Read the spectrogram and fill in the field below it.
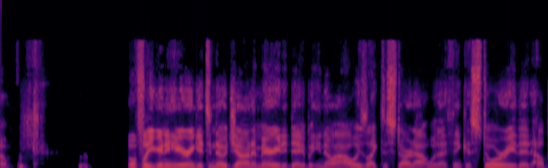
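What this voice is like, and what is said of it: Usual voice. Nothing is said of it.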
